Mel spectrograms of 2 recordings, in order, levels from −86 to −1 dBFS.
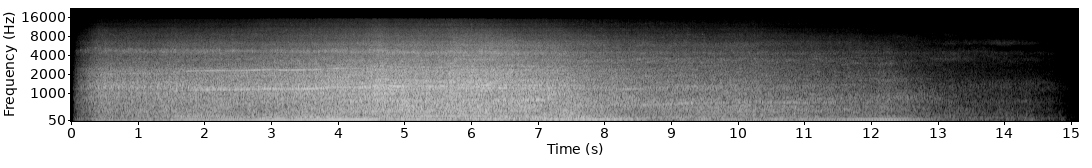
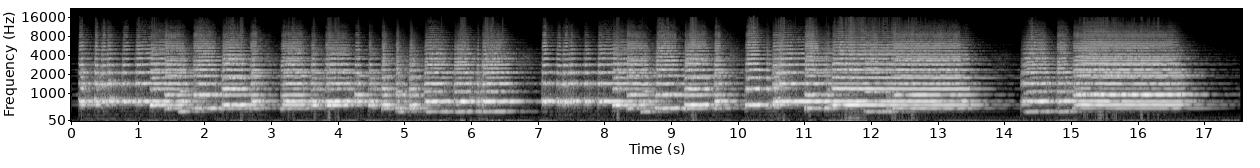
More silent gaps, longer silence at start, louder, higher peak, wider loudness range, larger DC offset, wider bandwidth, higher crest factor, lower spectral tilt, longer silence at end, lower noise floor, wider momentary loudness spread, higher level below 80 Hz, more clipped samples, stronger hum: neither; about the same, 0.1 s vs 0.1 s; second, -20 LUFS vs -13 LUFS; second, -4 dBFS vs 0 dBFS; first, 19 LU vs 3 LU; neither; first, 15.5 kHz vs 14 kHz; about the same, 18 dB vs 14 dB; first, -4 dB/octave vs 0.5 dB/octave; first, 2.1 s vs 0.5 s; first, -65 dBFS vs -46 dBFS; first, 19 LU vs 7 LU; first, -34 dBFS vs -62 dBFS; neither; neither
